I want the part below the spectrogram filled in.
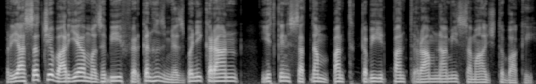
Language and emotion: Kashmiri, neutral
